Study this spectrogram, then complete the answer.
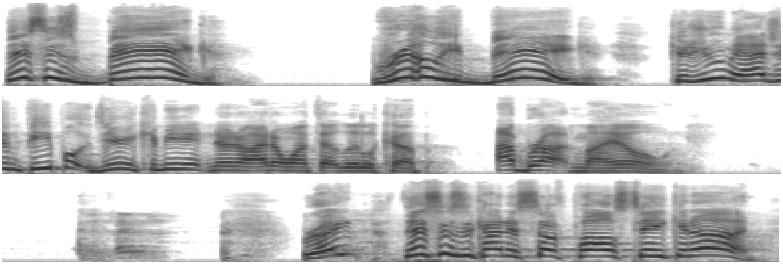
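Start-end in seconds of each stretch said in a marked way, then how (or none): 4.9-7.3 snooty churchgoer. Retold or imitated. Mocking picky communion-goer.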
